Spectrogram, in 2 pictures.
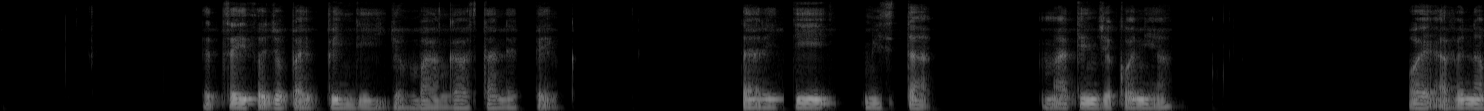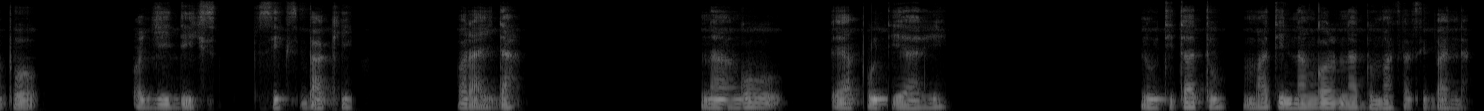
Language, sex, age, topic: Oshiwambo, male, 25-35, finance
